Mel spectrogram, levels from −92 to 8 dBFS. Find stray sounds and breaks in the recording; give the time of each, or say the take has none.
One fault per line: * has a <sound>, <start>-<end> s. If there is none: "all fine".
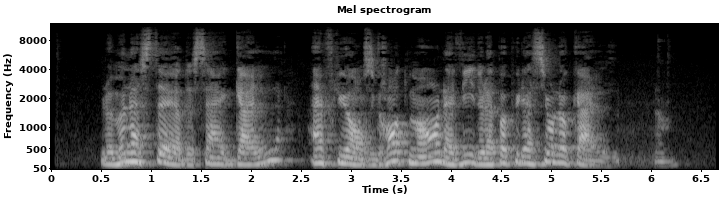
all fine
